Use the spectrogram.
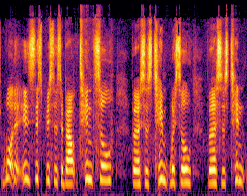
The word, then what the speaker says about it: Tintwistle: is this business about tinsel versus tint whistle versus tint whistle with an H which one is it is it only people who are local can say tinsel tinsel well I guess so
